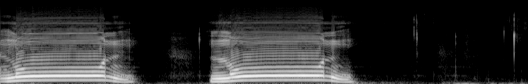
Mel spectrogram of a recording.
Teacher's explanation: আর নুন কোথা থেকে উচ্চারণ হবে? যে জিহ্বার আগা তার বরাবর উপরে তালুর সঙ্গে লাগাইয়া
